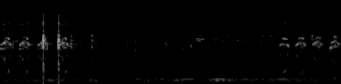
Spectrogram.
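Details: High, piercing chirps from ospreys on a Maryland river nest, July 2022, with a visiting fledgling from another nest among three young. Quick chirp clusters come at the start and again near the end, with a quiet pause between over a low hum.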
